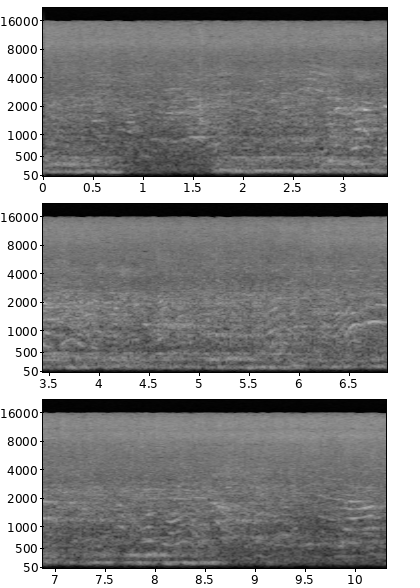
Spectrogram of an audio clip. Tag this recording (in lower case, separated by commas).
dinosaurs bellowing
